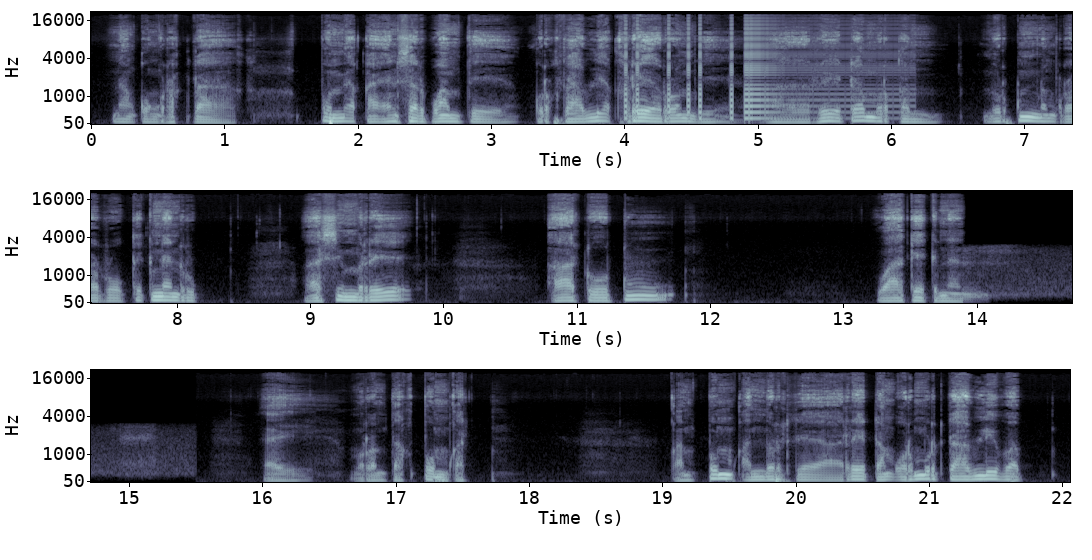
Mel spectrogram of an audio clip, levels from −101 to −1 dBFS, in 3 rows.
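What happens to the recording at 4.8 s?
GSM signalling bursts run from 4.00 to 4.81 s, just after "ktua vle": a nearby 2G phone's intermittent 216.7 Hz radio bursts, rectified by the audio circuit, give galloping ticks and short buzzes louder than the speech. At 4.90 s a steady GSM phone buzz follows, which fits the phone entering a call. It is a raspy, harmonic-rich 216.7 Hz buzz about 5 dB below the speech that lasts until 6.18 s, ending before "mor kun mang nguaro".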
